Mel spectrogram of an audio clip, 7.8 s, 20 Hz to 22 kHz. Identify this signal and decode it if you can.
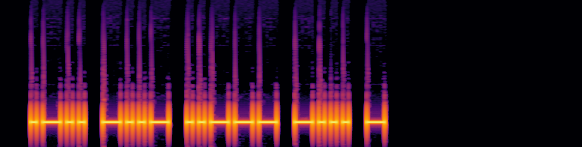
Morse code, heard as a keyed tone, about 15 wpm, 700 Hz. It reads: LX2BT
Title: DXCC-100 Call Signs - 5 Characters - Repeated 2x - 15wpm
